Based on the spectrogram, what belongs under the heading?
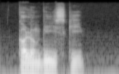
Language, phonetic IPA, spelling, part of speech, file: Polish, [ˌkɔlũmˈbʲijsʲci], kolumbijski, adjective, Pl-kolumbijski.ogg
